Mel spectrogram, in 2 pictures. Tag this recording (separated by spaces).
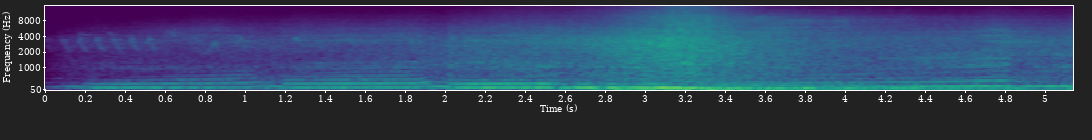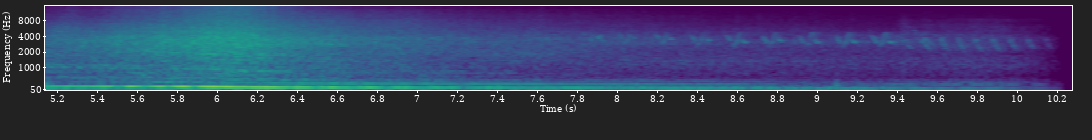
traffic passing motorcycle road field-recording purist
